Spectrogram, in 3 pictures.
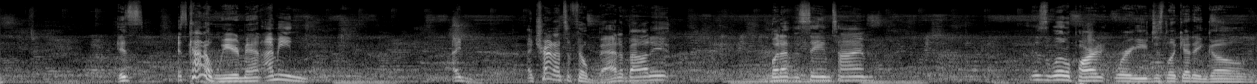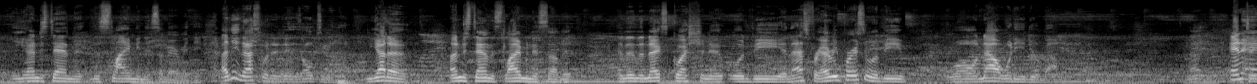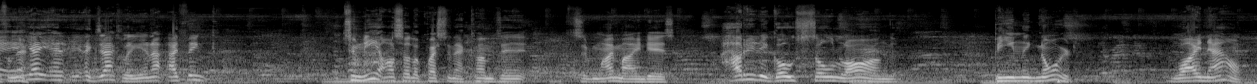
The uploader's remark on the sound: with some brews at 8th Wonder Brewery in Houston Texas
